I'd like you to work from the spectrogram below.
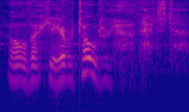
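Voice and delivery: fast, hushed whisper. Real, not acted. Preacher confiding an aside to the congregation, fast whisper. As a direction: lean in and whisper it.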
